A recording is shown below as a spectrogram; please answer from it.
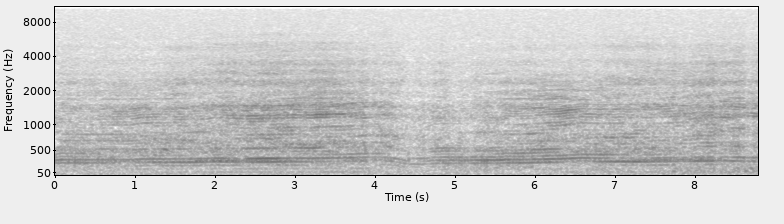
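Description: Formula SAE race car accelerating hard on a skid pan, a loud steady engine drone with harmonic whine that dips briefly midway and then builds again, close and continuous with no talk.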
